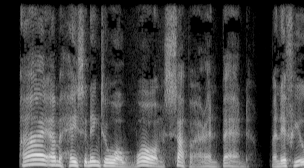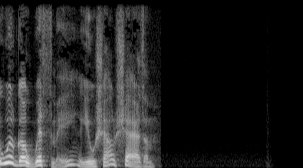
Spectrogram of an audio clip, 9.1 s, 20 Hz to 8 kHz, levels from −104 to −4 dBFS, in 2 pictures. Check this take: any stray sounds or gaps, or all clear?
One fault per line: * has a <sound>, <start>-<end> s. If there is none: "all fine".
all fine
